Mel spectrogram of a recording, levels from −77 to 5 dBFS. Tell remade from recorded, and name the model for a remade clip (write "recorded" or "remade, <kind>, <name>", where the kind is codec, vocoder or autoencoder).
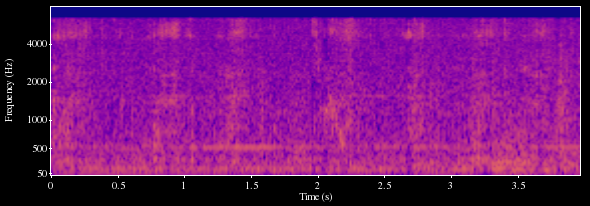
remade, vocoder, BigVGAN v2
